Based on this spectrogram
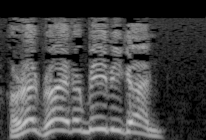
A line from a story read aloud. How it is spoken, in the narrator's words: Horrified, I heard myself blurt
